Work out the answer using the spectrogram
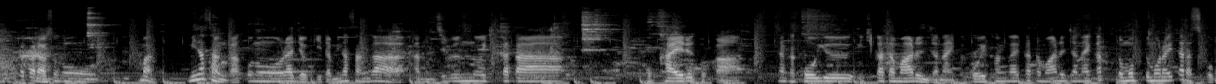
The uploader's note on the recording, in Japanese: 逗子にある渚橋珈琲で、読書会をやり、その後ラジオ収録してみました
